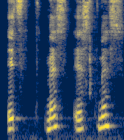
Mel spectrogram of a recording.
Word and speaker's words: isthmus: Isthmus. You know how to pronounce that? Isthmus. It's like there's like a TH and an S.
